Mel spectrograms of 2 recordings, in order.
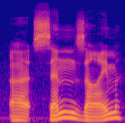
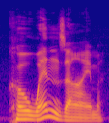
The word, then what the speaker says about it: coenzyme: want to pronounce it senzyme, or senzyme, but it says it is pronounced coenzyme. Coenzyme. So, yeah, the spelling is similar at the beginning, but it is the word co plus enzyme.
